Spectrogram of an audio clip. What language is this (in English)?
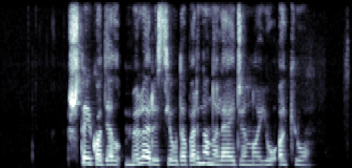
Lithuanian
